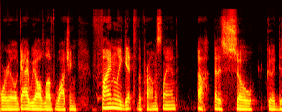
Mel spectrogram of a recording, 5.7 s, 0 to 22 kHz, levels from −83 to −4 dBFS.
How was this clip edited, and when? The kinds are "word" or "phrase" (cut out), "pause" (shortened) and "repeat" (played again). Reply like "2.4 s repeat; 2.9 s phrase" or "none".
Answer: none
